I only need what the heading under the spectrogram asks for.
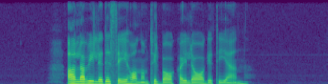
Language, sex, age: Swedish, female, 52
